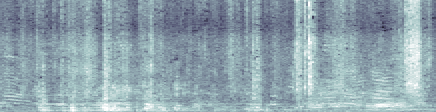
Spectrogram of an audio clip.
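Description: Indistinct chatter of several people's voices, with no clear words.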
